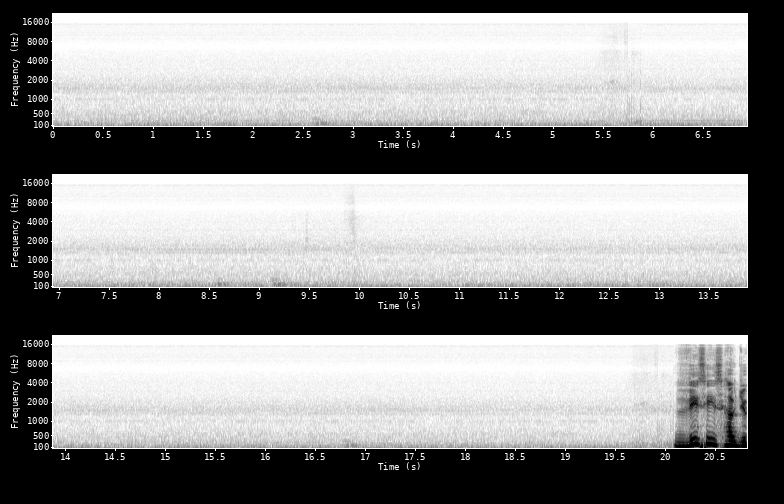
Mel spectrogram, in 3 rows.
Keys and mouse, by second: 1.5 click, 2.9 click, 3.0 click, 4.3 click, 7.3 click, 7.4 click, 8.7 click, 8.9 click, 9.6 click, 10.5 click, 10.6 click, 11.6 click, 11.7 click, 12.9 click, 15.4 click, 15.5 click, 16.1 click, 16.6 click, 18.0 click, 18.1 click, 19.4 right click, 20.1 click.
